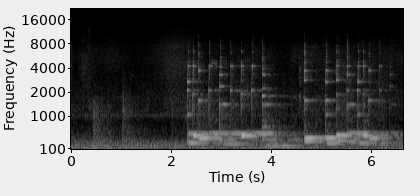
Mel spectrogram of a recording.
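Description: Mobile phone ringtone: a marimba melody of quick, separate notes, starting about two seconds in.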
